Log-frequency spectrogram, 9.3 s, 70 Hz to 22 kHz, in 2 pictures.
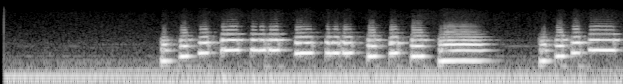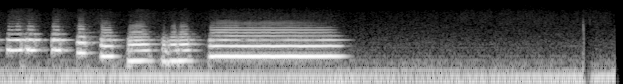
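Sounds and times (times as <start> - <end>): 
bugle call: 1.2 - 7.4.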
